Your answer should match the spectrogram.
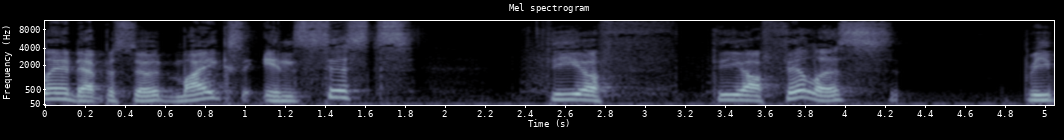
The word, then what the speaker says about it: Theophilus: from greek to english that first character is a theta that is pronounced with a th sound and most definitely not a hard t what's more the first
